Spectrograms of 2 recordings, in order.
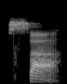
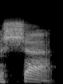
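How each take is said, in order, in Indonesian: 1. Suku kata ini diawali bunyi 's'. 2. Suku kata ini diawali bunyi 'sh'. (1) "tapi sa" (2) "Jangan sya"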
